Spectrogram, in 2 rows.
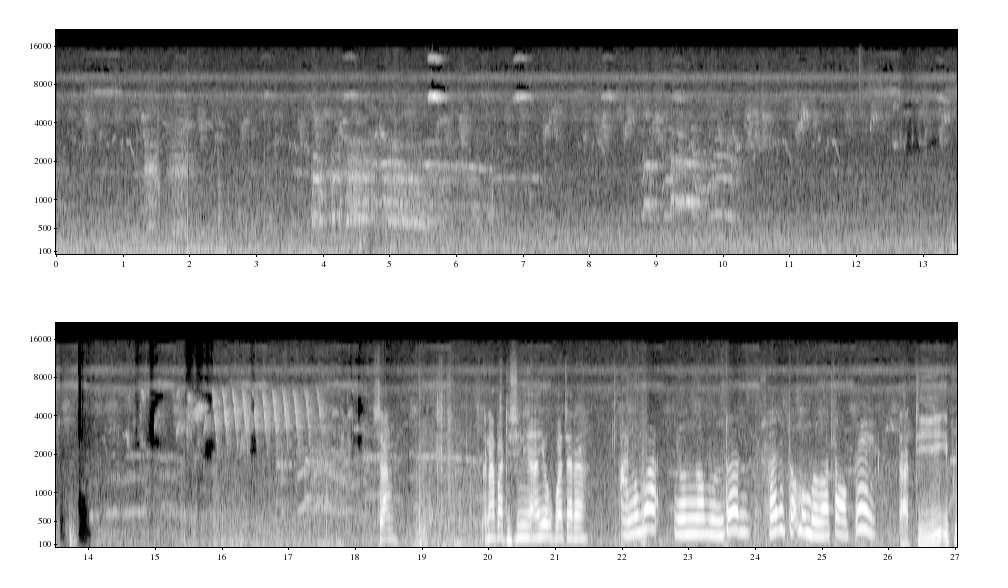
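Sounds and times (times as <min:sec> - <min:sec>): short bird calls: 0:00.9 - 0:02.6
rooster crowing: 0:03.5 - 0:07.8, 0:08.8 - 0:10.6, 0:14.0 - 0:20.7.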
